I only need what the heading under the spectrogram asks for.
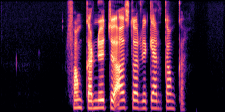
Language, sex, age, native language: Icelandic, female, 40-49, Icelandic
